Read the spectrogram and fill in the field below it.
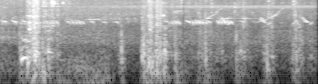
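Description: Footsteps thud on dry ground.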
